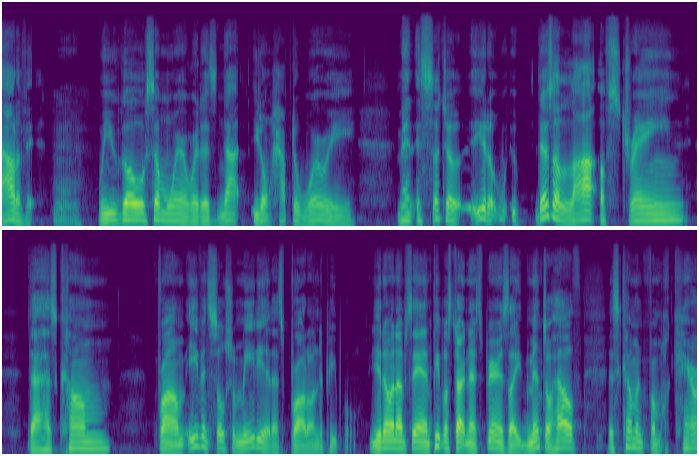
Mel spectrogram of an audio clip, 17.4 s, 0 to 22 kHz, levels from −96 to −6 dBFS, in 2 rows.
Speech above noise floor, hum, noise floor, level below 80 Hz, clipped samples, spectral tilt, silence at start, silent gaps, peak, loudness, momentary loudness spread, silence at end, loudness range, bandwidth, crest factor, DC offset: 43 dB; none; -73 dBFS; -60 dBFS; under 0.1%; -6 dB/octave; 0 s; none; -10 dBFS; -30 LUFS; 13 LU; 0 s; 6 LU; 16.5 kHz; 20 dB; under 0.1%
